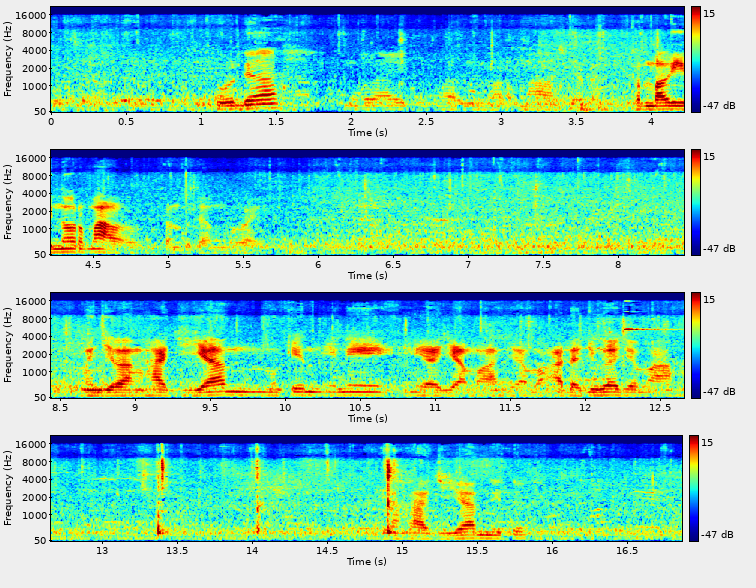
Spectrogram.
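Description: A man speaks close by in a calm, casual voice.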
